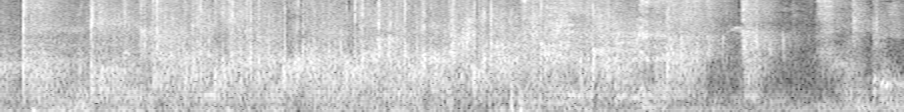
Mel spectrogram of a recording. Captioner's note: audience applauds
